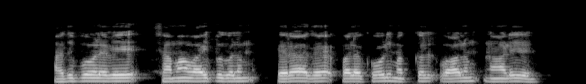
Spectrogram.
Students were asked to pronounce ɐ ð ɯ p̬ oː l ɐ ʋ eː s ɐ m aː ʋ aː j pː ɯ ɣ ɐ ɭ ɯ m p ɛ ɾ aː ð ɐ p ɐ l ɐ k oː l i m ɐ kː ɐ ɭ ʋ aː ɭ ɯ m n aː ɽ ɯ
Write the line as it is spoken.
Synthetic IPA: ɐ ð ɯ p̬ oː l ɐ ʋ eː s ɐ m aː ʋ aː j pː ɯ ɣ ɐ ɭ ɯ m p ɛ ɾ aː ð ɐ p ɐ l ɐ k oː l i m ɐ kː ɐ ɭ ʋ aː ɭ ɯ m n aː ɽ ɯ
